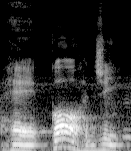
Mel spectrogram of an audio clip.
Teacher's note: E recorde é paroxítona. Mais forte é o có.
